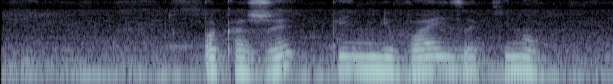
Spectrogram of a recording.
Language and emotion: Russian, neutral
